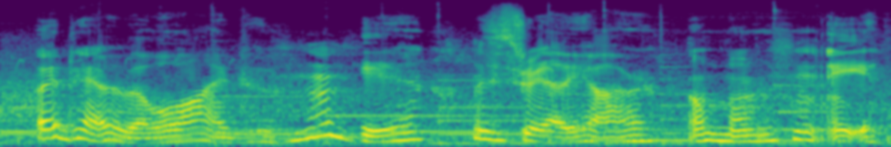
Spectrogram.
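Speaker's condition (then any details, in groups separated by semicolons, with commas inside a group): Huntington's disease; late stage, declining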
